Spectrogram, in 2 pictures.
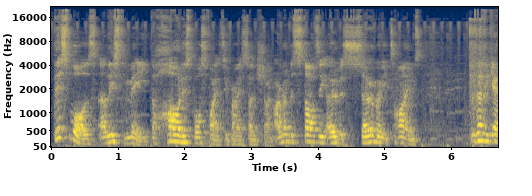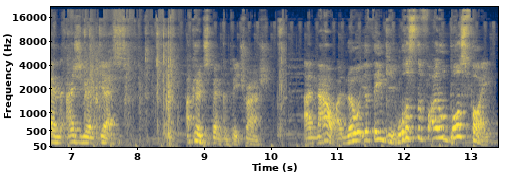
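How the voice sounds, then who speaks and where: Roomy, swooping sardonic presenter over loud music. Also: medium pitch, very animated, moderate pace. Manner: exasperated, sardonic, dramatic. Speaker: video essay presenter. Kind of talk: opinionated game review commentary. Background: prominent music.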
